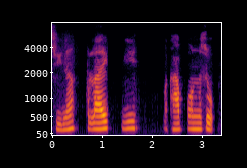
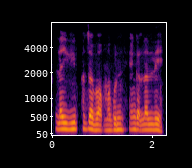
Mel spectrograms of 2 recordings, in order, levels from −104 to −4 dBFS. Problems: none marked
